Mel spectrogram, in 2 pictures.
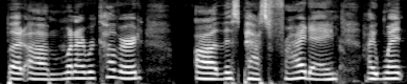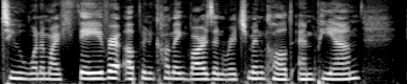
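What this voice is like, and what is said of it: Hoarse, weakened voice. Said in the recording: “I lost my voice. It's still not back.”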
